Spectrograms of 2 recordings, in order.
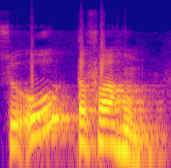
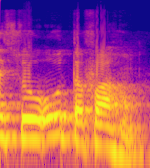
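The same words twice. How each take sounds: First: سوء تفاہم said slowly, each syllable spelled out; slow clear model word. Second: Said in the usual way. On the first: Shown as a demonstration. Teacher repeating سوء تفاہم slowly for the class. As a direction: drill سوء تفاہم slowly and distinctly for students. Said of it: "سوء تفاہم یعنی کہ بدمزگی".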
